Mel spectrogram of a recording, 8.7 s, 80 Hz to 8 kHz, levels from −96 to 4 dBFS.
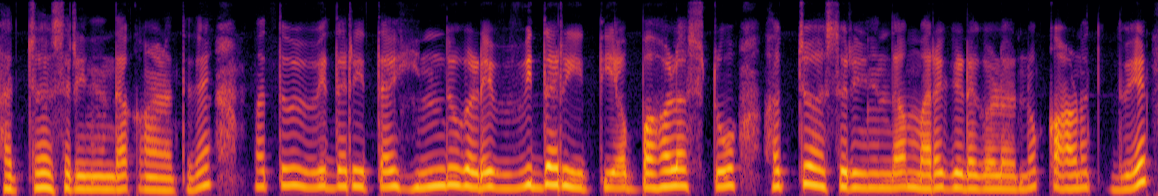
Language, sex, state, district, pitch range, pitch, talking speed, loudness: Kannada, female, Karnataka, Bidar, 205-235 Hz, 220 Hz, 95 wpm, -17 LUFS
